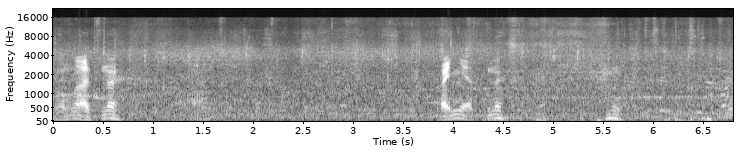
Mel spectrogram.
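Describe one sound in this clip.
Young people talk casually nearby while walking.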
